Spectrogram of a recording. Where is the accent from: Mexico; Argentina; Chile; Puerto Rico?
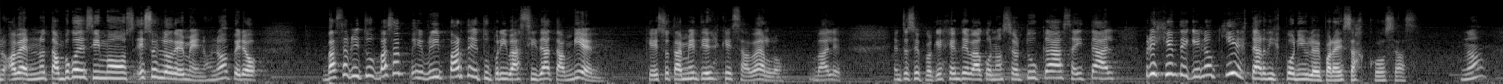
Argentina; now in Ourense, Spain; yo vengo de Argentina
